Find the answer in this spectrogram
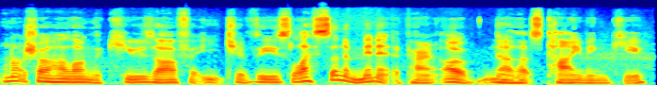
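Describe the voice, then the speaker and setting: A man streaming games, chatting and thinking aloud in a relaxed way. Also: lowish voice, a little fast. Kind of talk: casual reaction livestream.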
